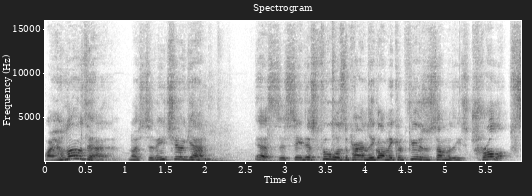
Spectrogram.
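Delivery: spoken through a smile. A game narrator voices a character greeting the party again: smiling as he speaks. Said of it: "gives you a smile and says".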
